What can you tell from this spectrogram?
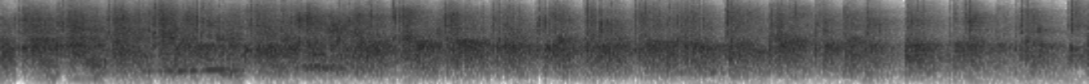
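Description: Audience applauding, a dense patter of many hands clapping that thins into scattered separate claps near the end.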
